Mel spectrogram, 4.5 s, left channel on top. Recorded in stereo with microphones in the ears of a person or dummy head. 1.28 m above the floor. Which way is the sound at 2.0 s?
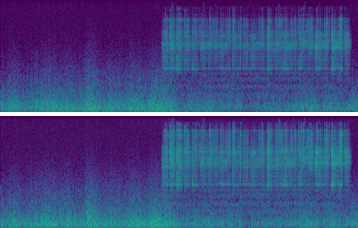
15° right (ahead or behind).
